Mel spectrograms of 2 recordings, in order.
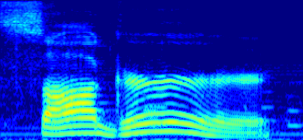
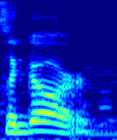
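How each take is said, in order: First: The name ends with an 'er' sound. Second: The name ends with an 'ar' sound, like cigar. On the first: The speaker calls it right. "it's pronounced Sagur. Almost as if like it should have been E R" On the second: The speaker calls it wrong. "it's not Cigar"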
